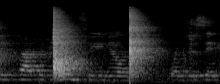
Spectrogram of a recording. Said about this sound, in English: It's clapping to sync it so that we know where to sync or shit.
